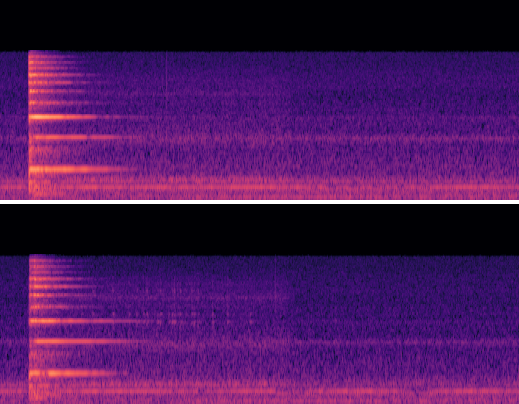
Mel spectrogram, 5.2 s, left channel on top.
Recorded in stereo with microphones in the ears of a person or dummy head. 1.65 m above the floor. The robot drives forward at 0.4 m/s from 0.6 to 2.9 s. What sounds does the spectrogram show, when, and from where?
0.3 s a guitar: 55° left (ahead or behind), 2 m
